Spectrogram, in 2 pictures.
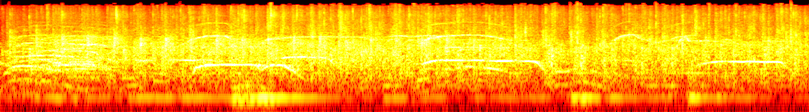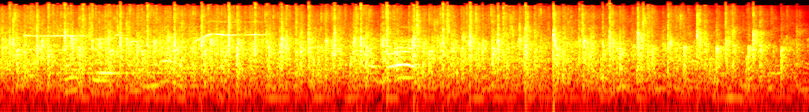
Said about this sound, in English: But you know, it gets embarrassing when the applause you get before you speak are longer than the applause you get after you speak.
